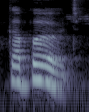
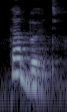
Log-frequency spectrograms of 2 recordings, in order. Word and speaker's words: cupboard: Cupboard. Okay. Here P we don't pronounce. Okay. Cupboard.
